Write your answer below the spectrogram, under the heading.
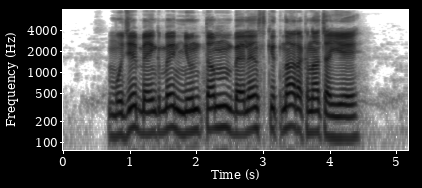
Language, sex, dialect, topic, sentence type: Hindi, male, Marwari Dhudhari, banking, question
